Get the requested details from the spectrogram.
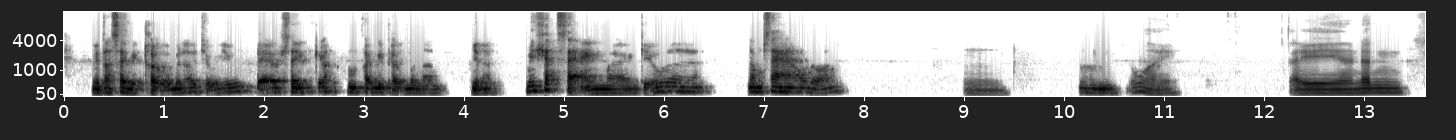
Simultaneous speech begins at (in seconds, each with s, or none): none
